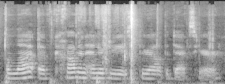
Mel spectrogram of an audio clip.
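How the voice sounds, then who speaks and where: A woman talks through a tarot reading in a relaxed, unhurried way, filling pauses with ums. Her voice is failing her, so she sounds a little strained and hoarse. A steady noise sits under the recording. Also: medium pitch. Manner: relaxed, many ums, repeats words. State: losing her voice, coughing. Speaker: tarot reader. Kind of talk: casual tarot reading to camera.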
